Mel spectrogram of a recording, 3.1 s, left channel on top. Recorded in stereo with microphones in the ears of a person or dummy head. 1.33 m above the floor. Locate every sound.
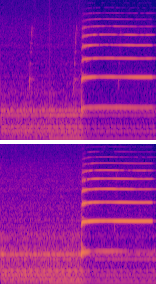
1.6 s a trumpet: 15° right (ahead or behind), 1.1 m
